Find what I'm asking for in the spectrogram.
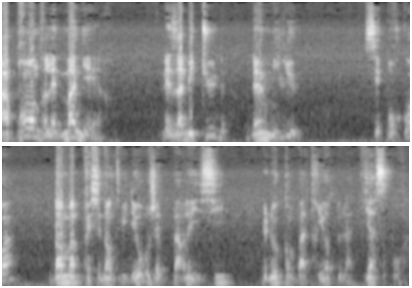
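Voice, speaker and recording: With a fairly high pitch and very wide pitch swings, a man talks at a moderate pace, leaving long, frequent pauses. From Gabon. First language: Gisir (speaking French). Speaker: social media commentator. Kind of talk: opinion monologue. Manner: formal; combative.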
